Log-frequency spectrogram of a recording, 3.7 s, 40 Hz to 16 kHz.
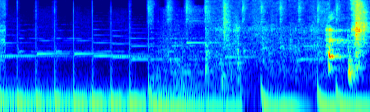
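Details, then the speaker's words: Female with bad allergies, sneezing a lot lately: over background music, a single sharp burst of breath and voice, a sneeze. "I'm sneezing so much lately 30 minutes that I have I'll think about it wait what yummy yummy I've sneezed C you I'm allergic to life okay bye"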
